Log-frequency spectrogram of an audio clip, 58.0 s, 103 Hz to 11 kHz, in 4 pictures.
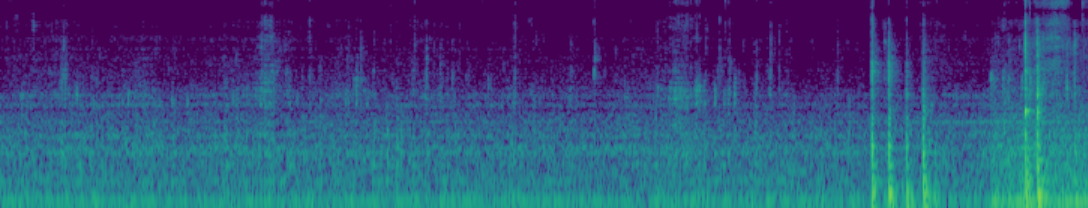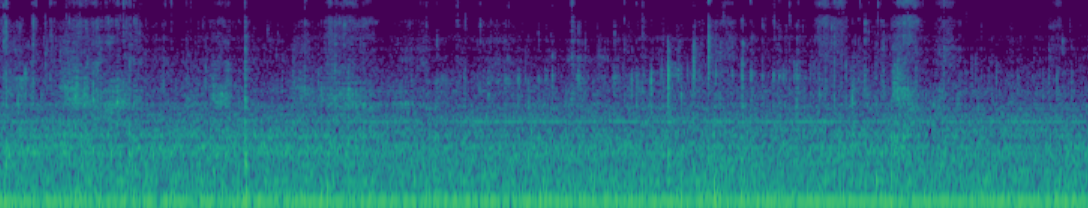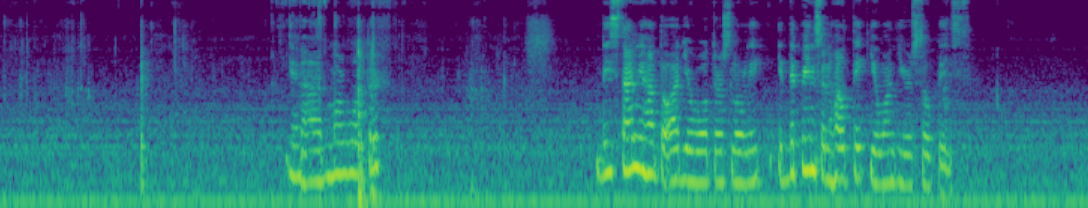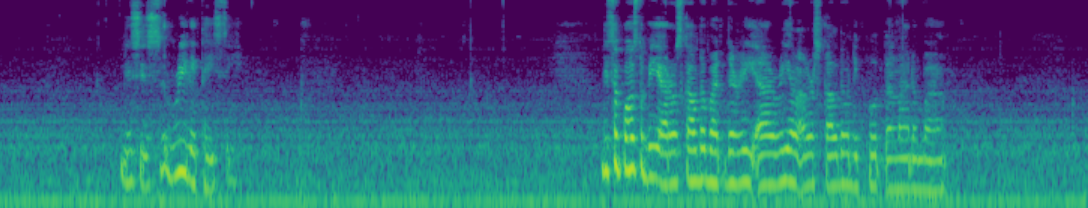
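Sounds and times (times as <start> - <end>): porridge simmering and bubbling: 0.0 - 58.0
steady low hum: 0.0 - 58.0.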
